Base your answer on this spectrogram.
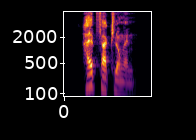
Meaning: partially faded
- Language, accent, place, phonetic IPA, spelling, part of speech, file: German, Germany, Berlin, [ˈhalpfɛɐ̯ˌklʊŋən], halbverklungen, adjective, De-halbverklungen.ogg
